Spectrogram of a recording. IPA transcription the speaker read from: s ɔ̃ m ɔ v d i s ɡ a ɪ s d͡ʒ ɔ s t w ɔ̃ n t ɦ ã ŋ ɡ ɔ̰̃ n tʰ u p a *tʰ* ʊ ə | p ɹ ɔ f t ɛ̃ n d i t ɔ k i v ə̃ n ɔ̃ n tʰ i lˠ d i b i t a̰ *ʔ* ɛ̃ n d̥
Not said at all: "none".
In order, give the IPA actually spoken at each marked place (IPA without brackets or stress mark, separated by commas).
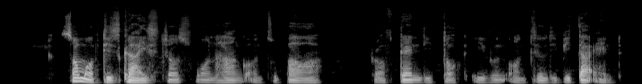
none, ʔ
